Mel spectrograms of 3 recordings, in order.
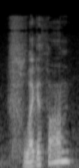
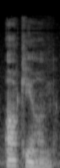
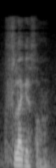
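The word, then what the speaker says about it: Phlegethon: and I moved on flag-a-thon not akian flag-a-thon he was a hero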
